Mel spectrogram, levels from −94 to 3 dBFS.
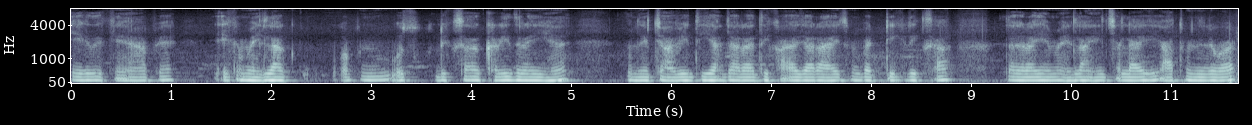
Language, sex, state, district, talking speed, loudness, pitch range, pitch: Maithili, male, Bihar, Kishanganj, 175 wpm, -18 LUFS, 125-135 Hz, 130 Hz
